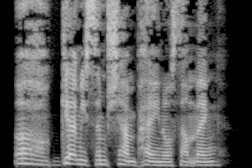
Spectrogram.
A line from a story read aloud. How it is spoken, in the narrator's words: moaned Annie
